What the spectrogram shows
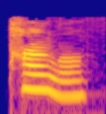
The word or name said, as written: pongal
